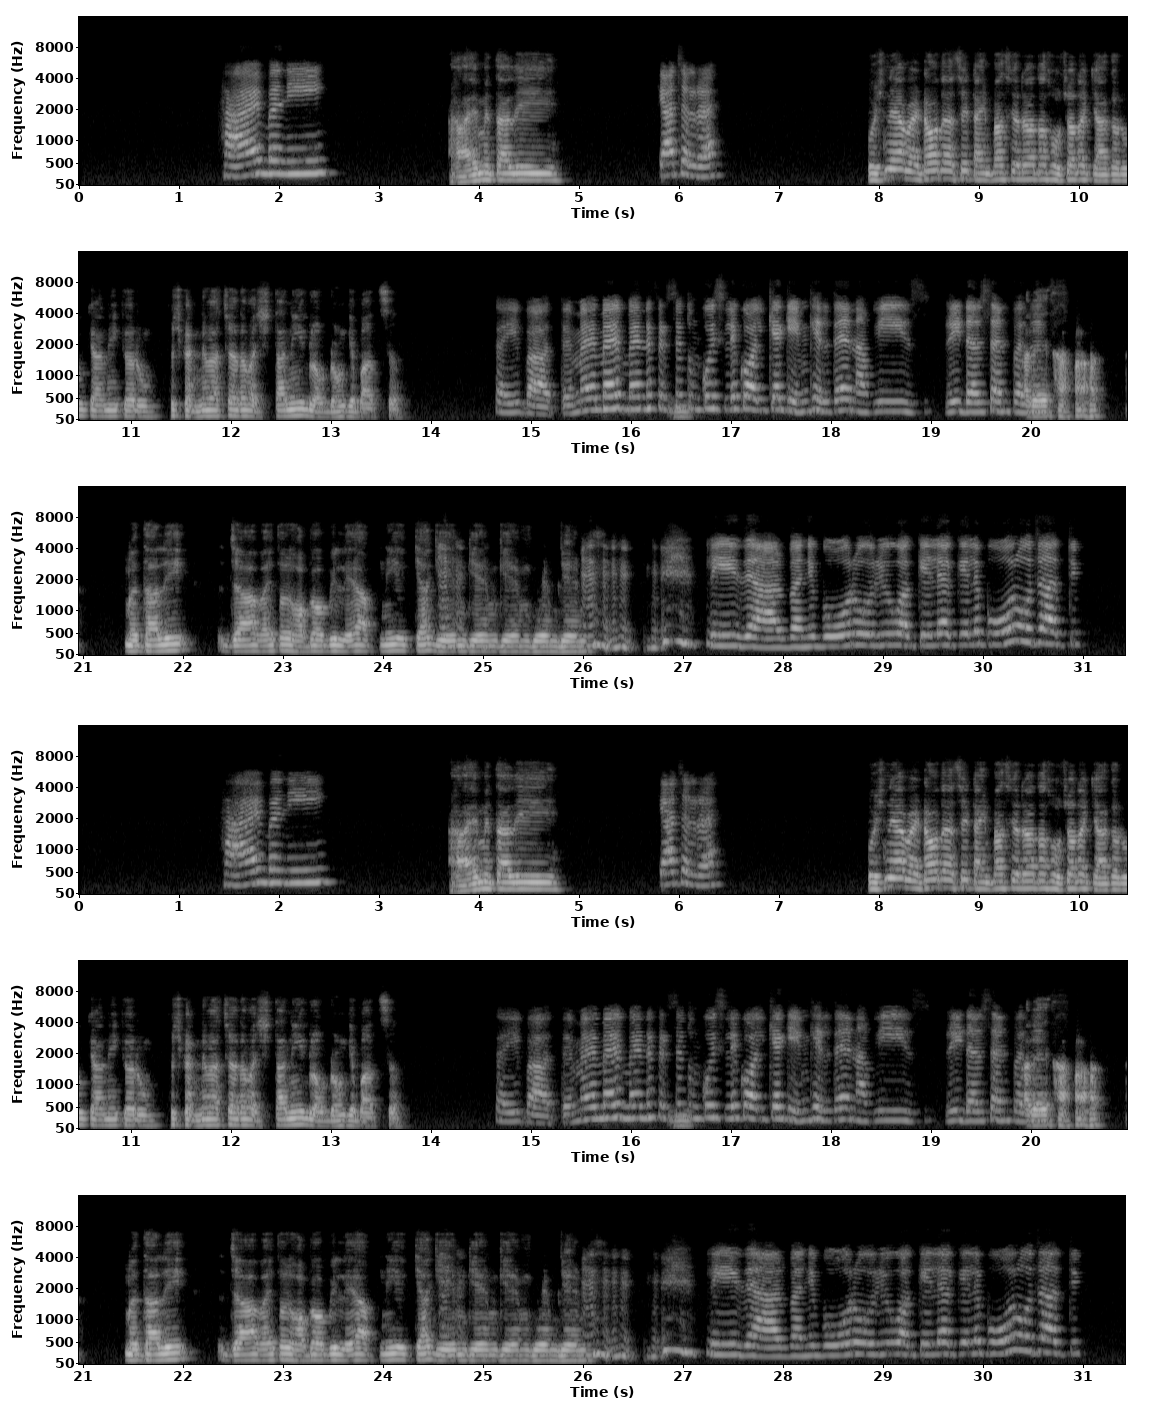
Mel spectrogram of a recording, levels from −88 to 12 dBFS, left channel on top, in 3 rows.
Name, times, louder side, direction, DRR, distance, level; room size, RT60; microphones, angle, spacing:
voice 1, 1.4-2.5 5.8-6.4 14.6-18.8 19.1-20.2 24.5-25.1 26.0-30.9, left 4 dB, 85° left, 0.7 m, -30 dB
voice 2, 3.7-4.8 7.9-13.7 16.4-16.6 19.9-20.6 21.4-22.0 22.3-26.0, equal, 5° left, 0.5 m, -25 dB
3.5 x 2.4 x 2.8 m
head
